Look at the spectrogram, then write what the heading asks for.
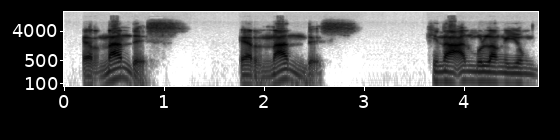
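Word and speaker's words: Hernández: pantay-pantay lang din sila so para mapalitaw mo yung emphasis bigkasin mo ng mas madiin or mas malakas ng konti yung syllable na nandon yung tilde so you can say Hernandez Hernandez Hernandez hinaan mo lang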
